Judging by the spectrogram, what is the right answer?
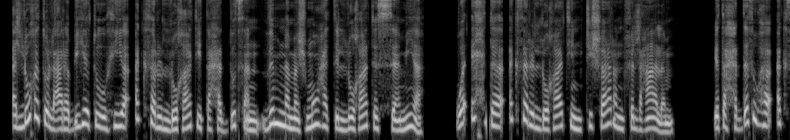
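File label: Arabic female corporate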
